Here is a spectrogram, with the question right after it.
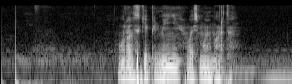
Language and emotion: Russian, sad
